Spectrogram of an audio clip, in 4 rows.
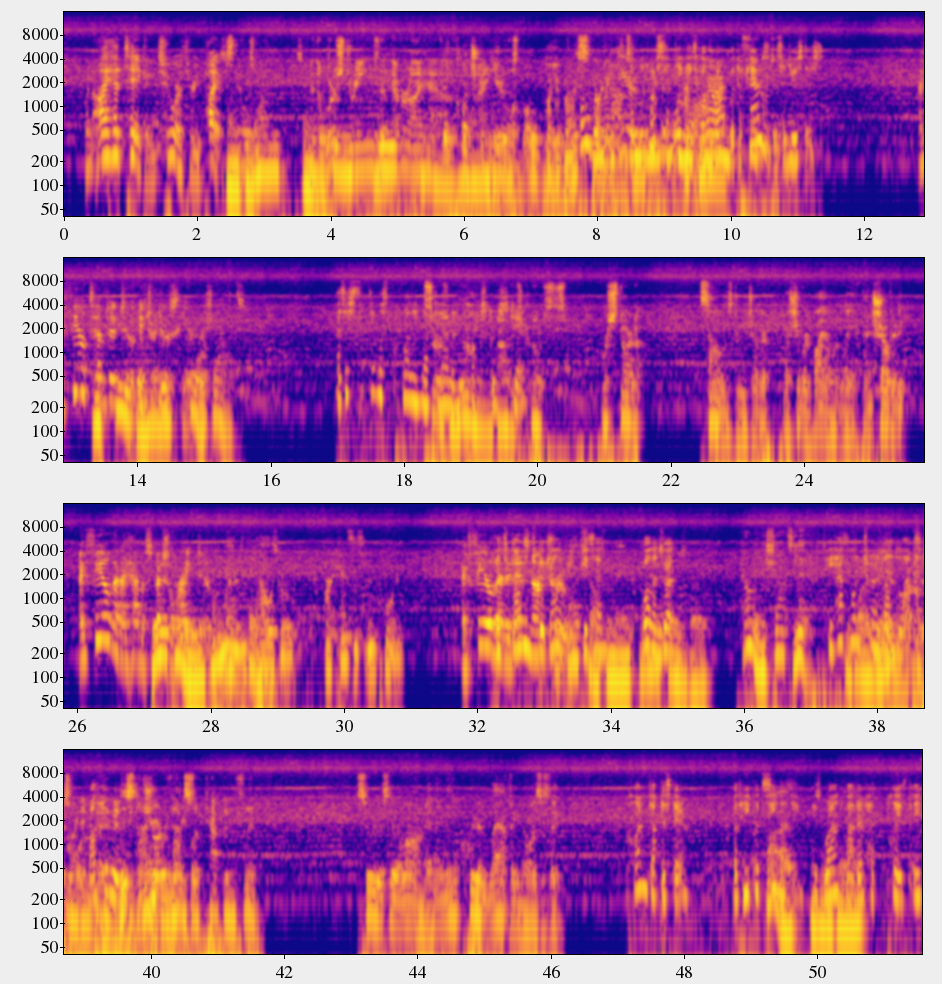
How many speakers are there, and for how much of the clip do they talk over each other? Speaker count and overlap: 8, about 40%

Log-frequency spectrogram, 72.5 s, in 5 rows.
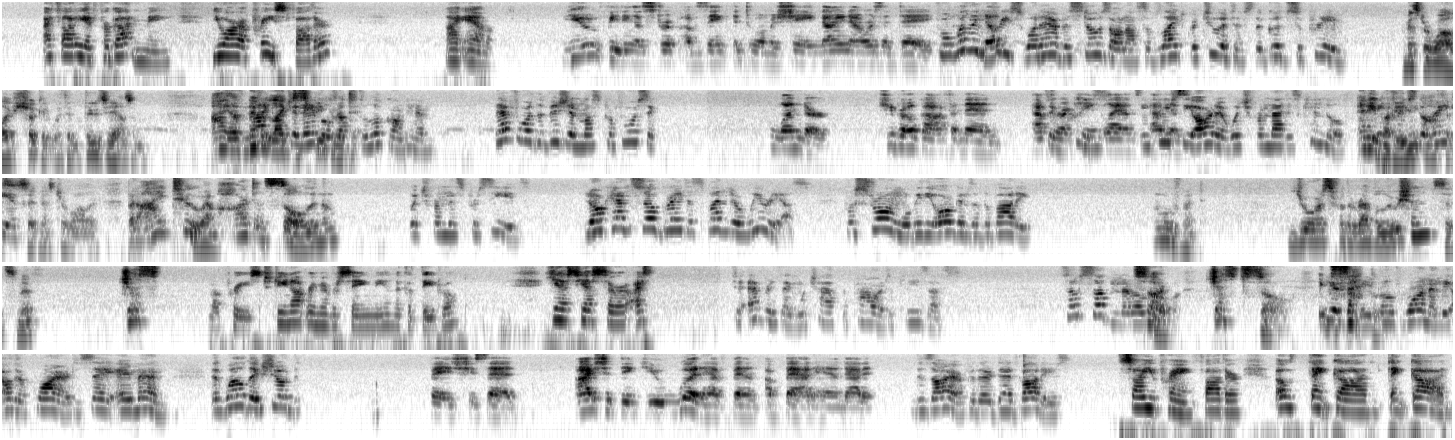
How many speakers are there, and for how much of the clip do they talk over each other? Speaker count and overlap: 4, about 8%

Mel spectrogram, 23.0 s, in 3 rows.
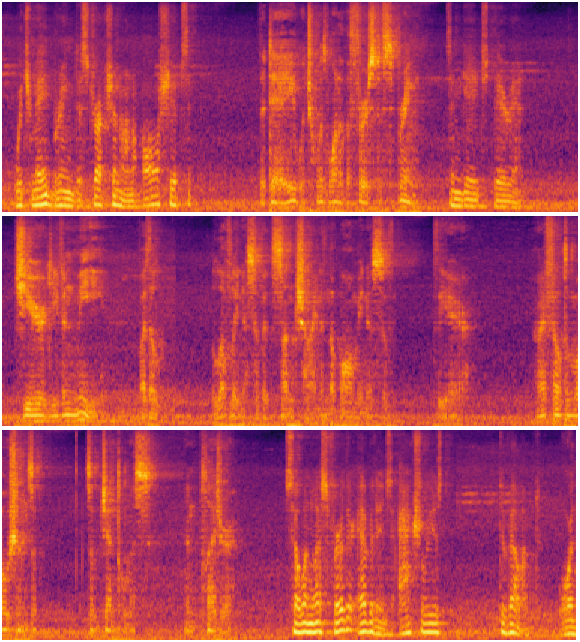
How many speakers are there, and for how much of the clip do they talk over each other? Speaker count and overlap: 2, no overlap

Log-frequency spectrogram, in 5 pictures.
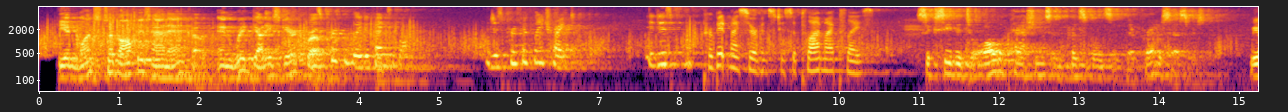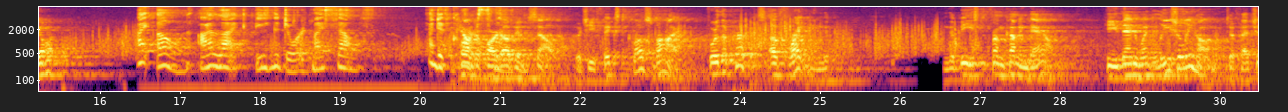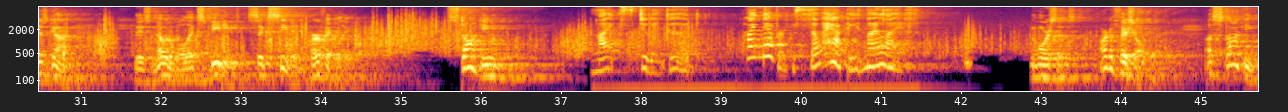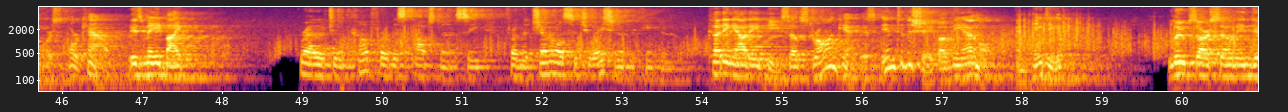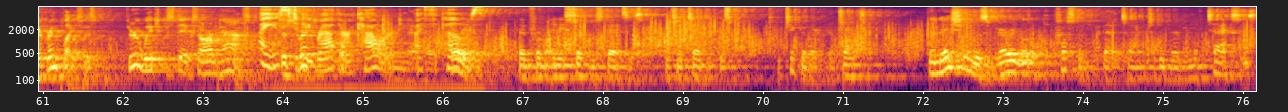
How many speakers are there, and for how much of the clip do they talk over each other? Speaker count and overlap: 5, about 5%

